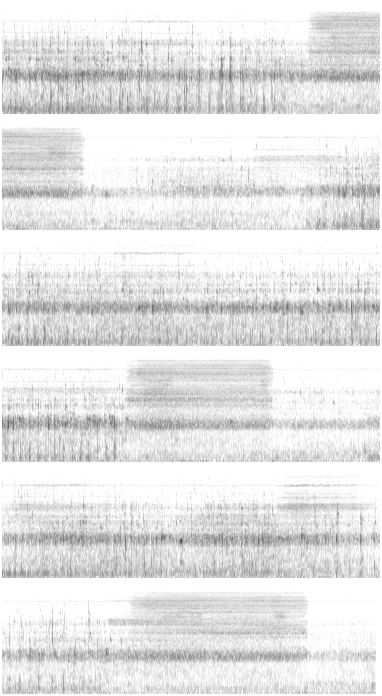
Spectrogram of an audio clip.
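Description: Scuba regulator breathing underwater: exhaled air bubbling out in three long stretches of several seconds each, with a short high hiss near the end of each and quieter pauses between.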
